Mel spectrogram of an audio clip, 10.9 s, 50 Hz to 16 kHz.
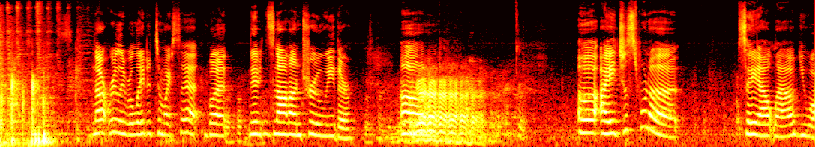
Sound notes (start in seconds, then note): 5.0 audience laughing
